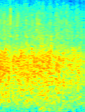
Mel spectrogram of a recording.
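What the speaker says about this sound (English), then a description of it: "you get the applause as well" A brief burst of audience applause at a live show: continuous dense clapping, moderately loud, with no voices standing out.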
